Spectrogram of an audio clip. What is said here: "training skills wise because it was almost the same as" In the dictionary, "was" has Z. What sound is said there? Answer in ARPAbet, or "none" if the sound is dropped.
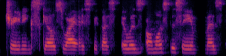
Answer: Z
